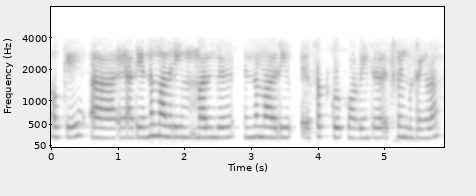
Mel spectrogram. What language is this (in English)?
Tamil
